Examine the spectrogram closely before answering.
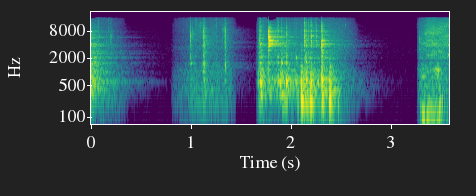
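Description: Ice cubes clink in a glass.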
